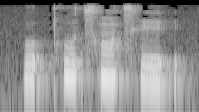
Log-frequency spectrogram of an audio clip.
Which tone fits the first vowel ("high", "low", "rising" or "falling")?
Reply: low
